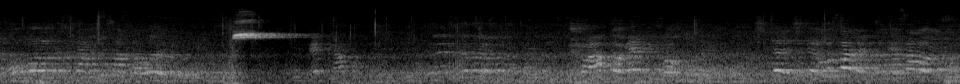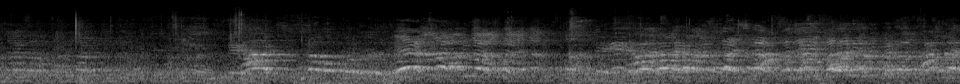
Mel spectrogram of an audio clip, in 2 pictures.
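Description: A crowd in a large hall shouts and cheers.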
